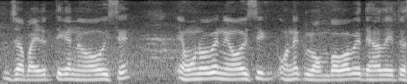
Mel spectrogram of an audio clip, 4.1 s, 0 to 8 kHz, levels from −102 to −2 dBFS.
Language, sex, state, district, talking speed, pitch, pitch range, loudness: Bengali, male, Tripura, West Tripura, 175 wpm, 180 Hz, 170-200 Hz, -13 LUFS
